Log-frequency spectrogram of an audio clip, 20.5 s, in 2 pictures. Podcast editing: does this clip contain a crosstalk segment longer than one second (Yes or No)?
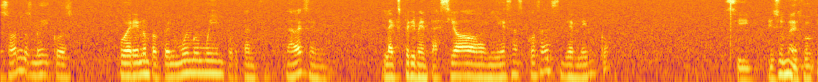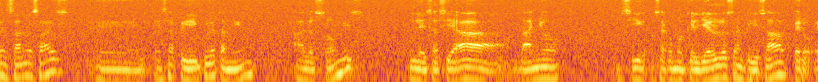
No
